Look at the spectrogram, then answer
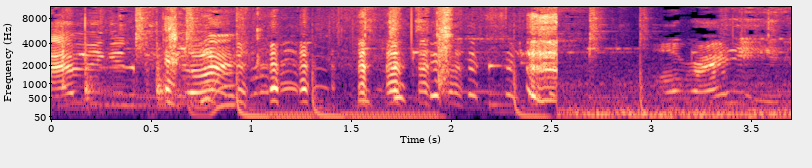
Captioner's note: both laughing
